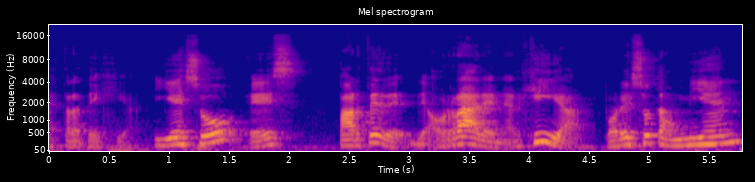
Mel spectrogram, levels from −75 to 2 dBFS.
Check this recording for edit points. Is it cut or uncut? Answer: uncut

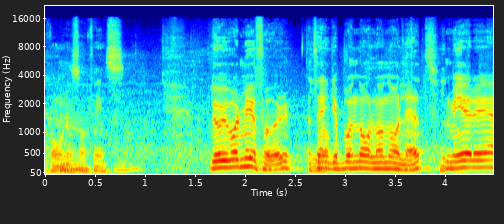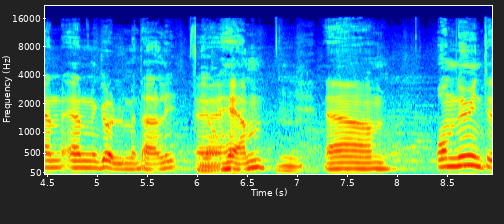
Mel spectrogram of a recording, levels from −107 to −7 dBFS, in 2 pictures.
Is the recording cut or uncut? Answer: cut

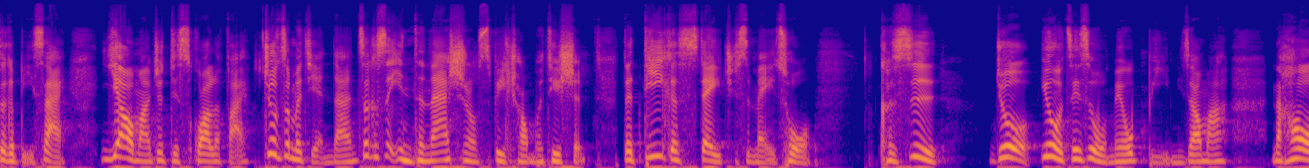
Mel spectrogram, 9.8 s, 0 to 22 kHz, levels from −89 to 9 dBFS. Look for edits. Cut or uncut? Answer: uncut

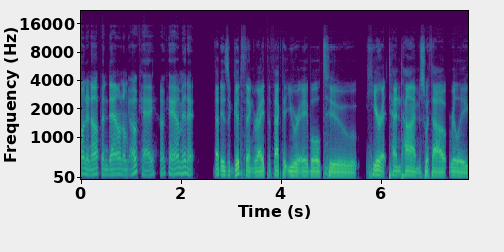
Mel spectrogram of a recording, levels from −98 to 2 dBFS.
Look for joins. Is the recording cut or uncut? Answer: cut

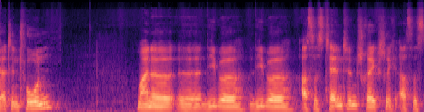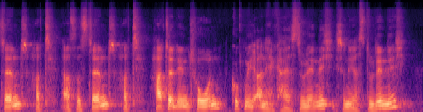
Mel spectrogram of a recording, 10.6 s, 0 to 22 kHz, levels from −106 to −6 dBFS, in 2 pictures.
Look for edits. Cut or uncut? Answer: cut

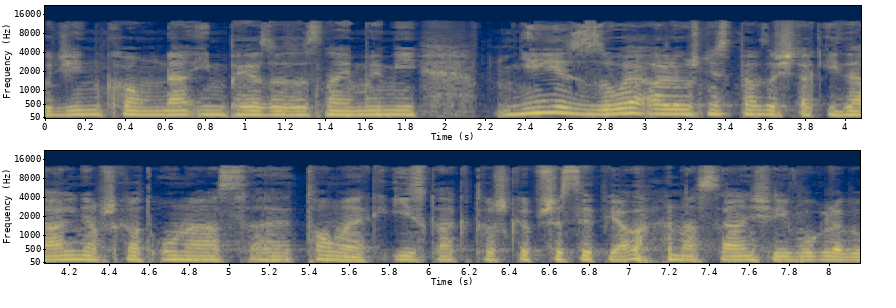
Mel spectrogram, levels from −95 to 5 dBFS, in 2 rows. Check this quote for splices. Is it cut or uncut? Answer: cut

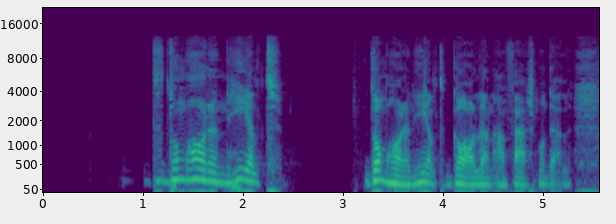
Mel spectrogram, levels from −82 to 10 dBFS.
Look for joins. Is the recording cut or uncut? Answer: uncut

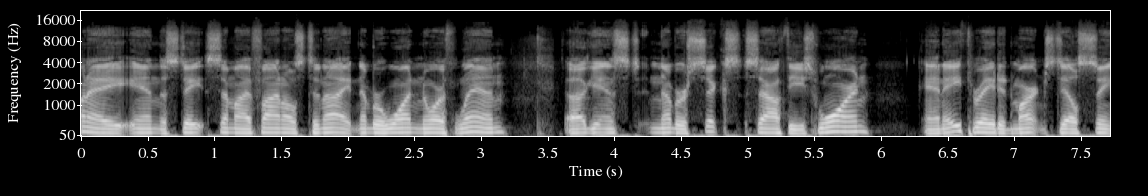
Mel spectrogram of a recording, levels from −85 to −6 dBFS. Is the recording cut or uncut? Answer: cut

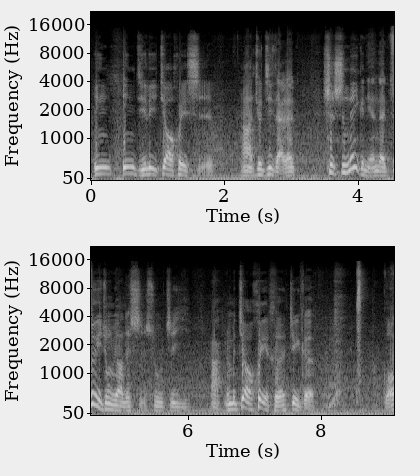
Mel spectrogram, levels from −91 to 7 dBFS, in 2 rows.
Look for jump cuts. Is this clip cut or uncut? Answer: uncut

